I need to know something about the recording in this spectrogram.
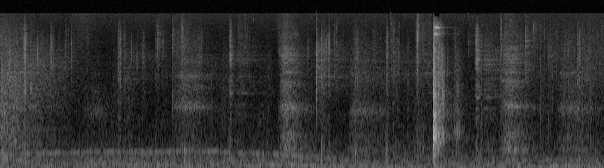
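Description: Footsteps echo softly on a stone floor.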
